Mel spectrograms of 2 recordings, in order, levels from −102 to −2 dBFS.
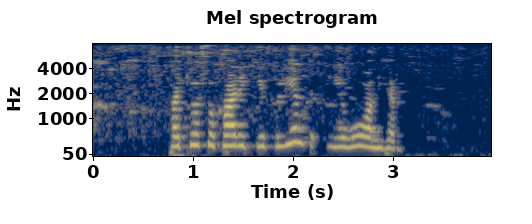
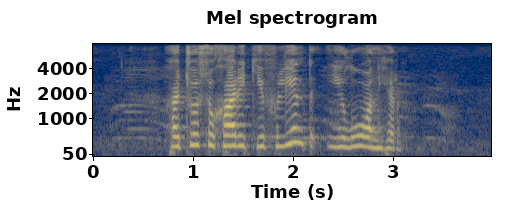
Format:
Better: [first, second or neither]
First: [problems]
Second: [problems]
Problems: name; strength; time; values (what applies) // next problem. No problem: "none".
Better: second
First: noise reduction (classical method Wiener filter)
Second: none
